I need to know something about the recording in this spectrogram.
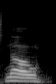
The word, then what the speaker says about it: snow: a snow or snau but it's pronounced snow two masted shallow draft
